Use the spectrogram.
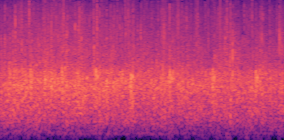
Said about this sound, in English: Clap your hands, all you people, and bring him on in.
